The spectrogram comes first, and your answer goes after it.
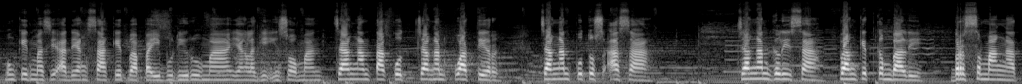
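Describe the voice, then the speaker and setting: A woman's voice: on the high side, fairly even intonation, normal speed, fairly bright tone, faint music behind. Heartfelt Indonesian woman testifying. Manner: emotional, heartfelt storytelling, pleading in recalled prayer. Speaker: church member giving testimony. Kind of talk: personal testimony.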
